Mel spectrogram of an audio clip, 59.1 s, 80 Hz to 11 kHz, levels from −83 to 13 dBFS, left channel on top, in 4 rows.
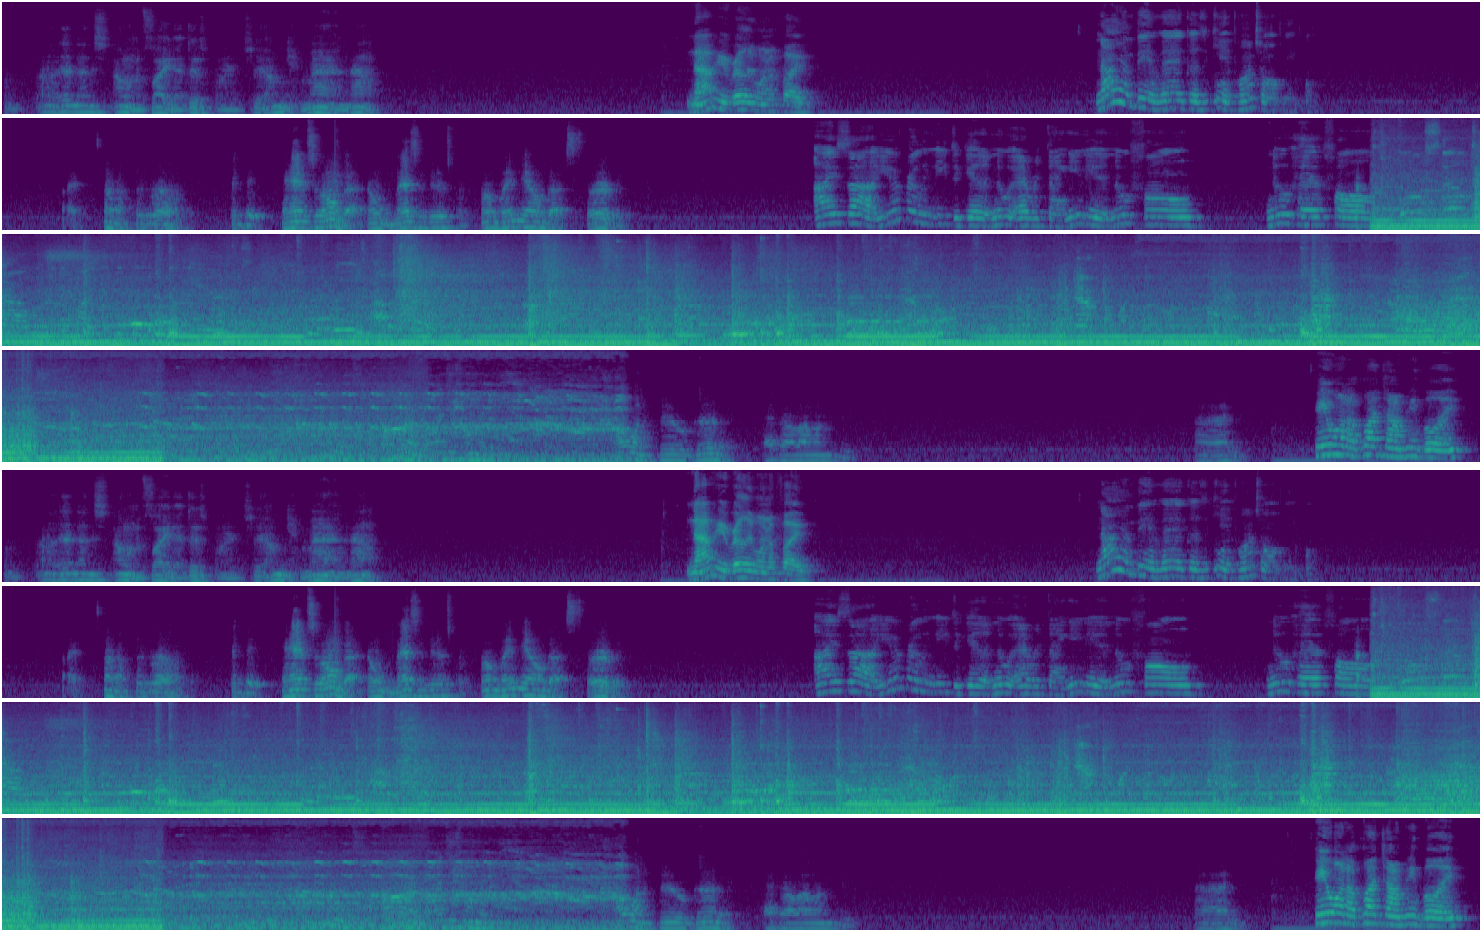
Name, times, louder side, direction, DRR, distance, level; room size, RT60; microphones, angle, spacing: voice 1, 0.0-3.7 15.4-16.6 17.1-21.0 34.7-35.1 36.9-38.1 38.4-39.3 40.3-41.9 42.2-43.0 43.3-44.6 44.9-45.1 45.4-45.7 46.7-49.3 50.5-51.6 51.9-52.8 56.3-56.7, right 1 dB, ahead, 0.8 m, -41 dB
voice 2, 6.8-8.0 57.5-58.9, right 3 dB, 90° right, 0.7 m, -32 dB
voice 3, 10.9-13.1 22.9-26.7 27.4-32.1 32.3-34.0 36.4-36.5, left 2 dB, 40° left, 0.7 m, -40 dB
sound 1, 28.5-46.0, equal, 15° right, 0.3 m, -25 dB
sound 2, 29.9-48.6, left 1 dB, 70° left, 0.9 m, -39 dB
sound 3, 40.9-50.6, equal, 20° left, 1.7 m, -38 dB
5.2 x 2.5 x 2.9 m
head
